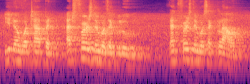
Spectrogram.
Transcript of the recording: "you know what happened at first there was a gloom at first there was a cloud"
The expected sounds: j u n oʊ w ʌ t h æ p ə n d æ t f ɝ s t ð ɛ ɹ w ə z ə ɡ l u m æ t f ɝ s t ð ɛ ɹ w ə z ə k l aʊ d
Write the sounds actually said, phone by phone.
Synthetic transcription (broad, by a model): j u n oʊ w ʌ t h æ p ə n d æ t f ɝ s t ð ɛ ɹ w ə z ə ɡ l u m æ t f ɝ s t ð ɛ ɹ w ə z ə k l aʊ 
